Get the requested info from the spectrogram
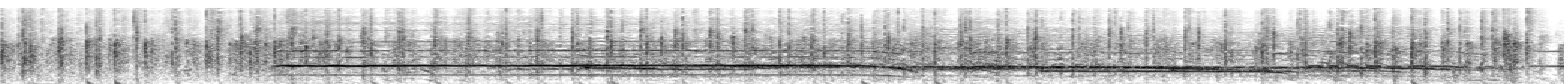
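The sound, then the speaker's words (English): A crowd claps steadily for about ten seconds, a dense, loud patter of many hands, with a sustained high musical tone droning over the applause. “If that's what we're doing, if we're going down, if that's what we're doing, if we're going to applause, then really clap.”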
